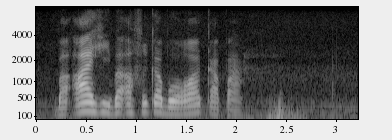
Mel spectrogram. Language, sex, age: Southern Sotho, male, 20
